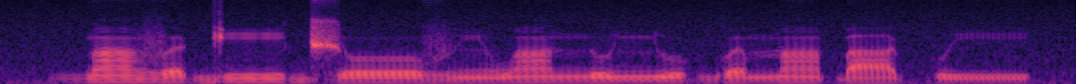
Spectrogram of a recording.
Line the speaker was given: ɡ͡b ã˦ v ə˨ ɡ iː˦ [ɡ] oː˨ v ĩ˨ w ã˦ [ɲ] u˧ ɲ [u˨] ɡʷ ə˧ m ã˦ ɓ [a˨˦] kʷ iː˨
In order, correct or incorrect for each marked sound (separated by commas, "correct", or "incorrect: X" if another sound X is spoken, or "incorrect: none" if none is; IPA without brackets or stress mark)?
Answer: incorrect: d͡ʒ, incorrect: n, incorrect: u˧, correct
